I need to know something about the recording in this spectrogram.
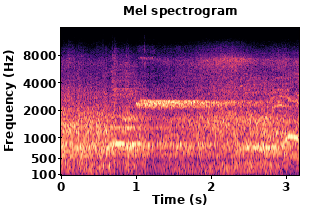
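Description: A referee's whistle blows a short shrill blast.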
